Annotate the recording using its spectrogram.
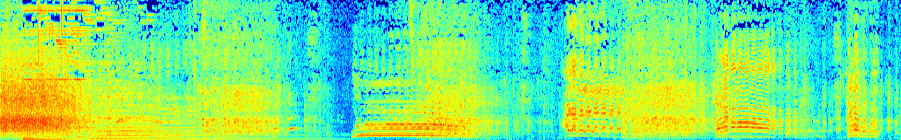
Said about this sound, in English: …, swallow a pigeon? No, Tim, I'm ululating. I didn't know men could do that. No, Tim. Ululating is a Middle Eastern custom expressing joy and sorrow.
